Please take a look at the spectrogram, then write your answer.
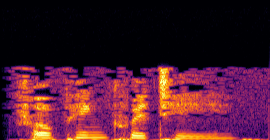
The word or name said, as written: propinquity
